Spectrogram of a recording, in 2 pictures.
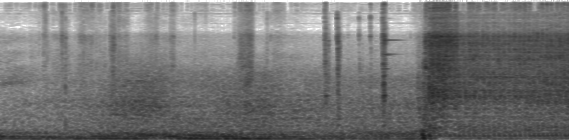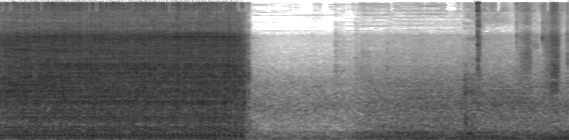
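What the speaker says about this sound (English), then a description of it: "There is something in here that is rubbing, and you could have heard it from the last video" A rebuilt Eaton engine runs with an internal rubbing fault, a rough continuous mechanical drone that surges into a loud, harsh roar for several seconds before dropping back to a lower idle.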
